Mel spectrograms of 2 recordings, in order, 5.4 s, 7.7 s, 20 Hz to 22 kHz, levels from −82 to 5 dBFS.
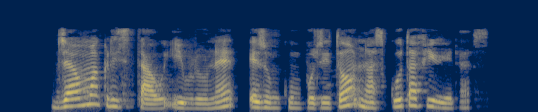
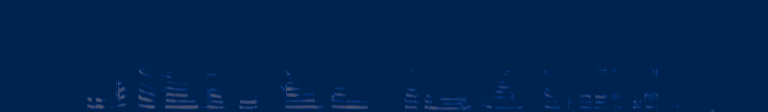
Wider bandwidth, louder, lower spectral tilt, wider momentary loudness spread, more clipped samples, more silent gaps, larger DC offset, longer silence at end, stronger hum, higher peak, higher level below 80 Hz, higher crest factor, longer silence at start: first, 8.2 kHz vs 7.2 kHz; first, -18 LUFS vs -65 LUFS; second, -3.5 dB/octave vs -5.5 dB/octave; first, 12 LU vs 6 LU; neither; second, 2.39-2.48 s vs 0.10-0.84 s, 5.35-5.42 s; neither; about the same, 0.5 s vs 0.45 s; neither; first, -2 dBFS vs -50 dBFS; first, -62 dBFS vs under -90 dBFS; about the same, 18 dB vs 18 dB; first, 0.5 s vs 0.05 s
